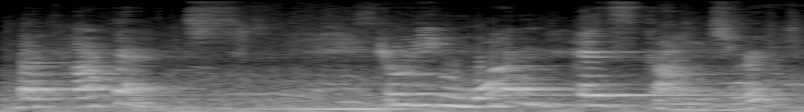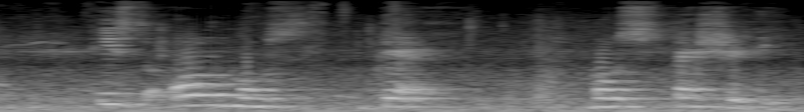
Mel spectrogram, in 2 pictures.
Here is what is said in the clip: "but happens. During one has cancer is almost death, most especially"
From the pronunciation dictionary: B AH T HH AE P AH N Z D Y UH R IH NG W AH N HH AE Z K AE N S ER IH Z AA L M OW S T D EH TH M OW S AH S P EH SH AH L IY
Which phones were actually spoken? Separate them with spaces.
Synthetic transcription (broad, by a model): B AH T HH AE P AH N S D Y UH R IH NG W AH N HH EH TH K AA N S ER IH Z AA L M OW S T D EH M OW AH S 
